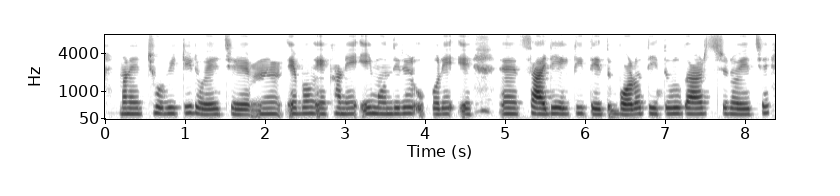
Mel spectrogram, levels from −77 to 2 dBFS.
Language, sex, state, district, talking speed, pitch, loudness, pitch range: Bengali, female, West Bengal, Jalpaiguri, 135 wpm, 205 Hz, -22 LUFS, 195-210 Hz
